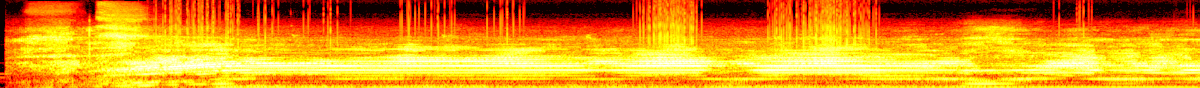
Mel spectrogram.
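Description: A siren rising in pitch over the first couple of seconds, then holding a steady tone with a low hum beneath it.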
